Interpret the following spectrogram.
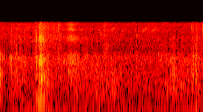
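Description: Footsteps and handling noise from someone moving through a garden: one short knock or rustle just under a second in, then faint steady outdoor background.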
